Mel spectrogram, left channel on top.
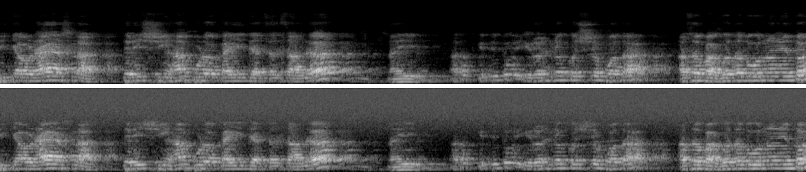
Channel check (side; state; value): right; noise; hiss, 6 dB below the sound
